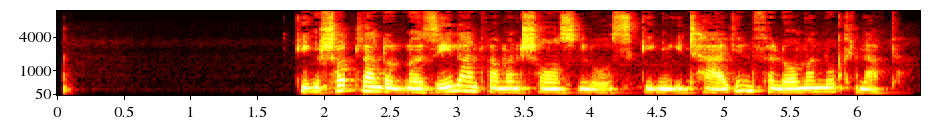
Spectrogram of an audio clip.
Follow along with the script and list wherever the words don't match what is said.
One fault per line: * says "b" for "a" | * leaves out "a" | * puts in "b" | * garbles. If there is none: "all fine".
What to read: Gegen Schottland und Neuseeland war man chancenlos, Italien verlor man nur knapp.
* puts in "gegen"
